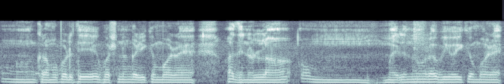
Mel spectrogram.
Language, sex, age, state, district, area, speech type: Malayalam, male, 60+, Kerala, Pathanamthitta, rural, spontaneous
